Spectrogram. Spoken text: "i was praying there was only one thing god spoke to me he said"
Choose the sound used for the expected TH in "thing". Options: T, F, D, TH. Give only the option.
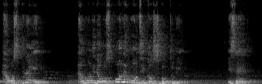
T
